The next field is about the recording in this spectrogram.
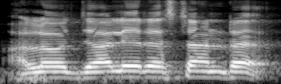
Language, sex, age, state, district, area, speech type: Tamil, male, 60+, Tamil Nadu, Dharmapuri, rural, spontaneous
